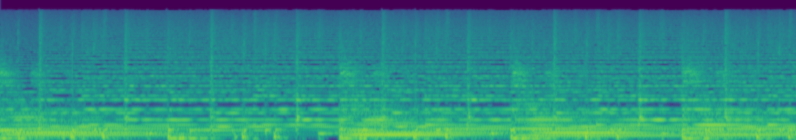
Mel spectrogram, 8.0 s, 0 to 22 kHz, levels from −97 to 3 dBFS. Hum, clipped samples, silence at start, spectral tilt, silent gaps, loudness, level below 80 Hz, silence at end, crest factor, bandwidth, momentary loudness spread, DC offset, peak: none; under 0.1%; 0 s; -5.5 dB/octave; none; -17 LUFS; -28 dBFS; 0 s; 14 dB; 16.5 kHz; 5 LU; under 0.1%; -2 dBFS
